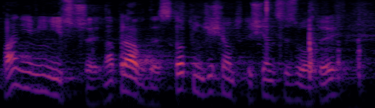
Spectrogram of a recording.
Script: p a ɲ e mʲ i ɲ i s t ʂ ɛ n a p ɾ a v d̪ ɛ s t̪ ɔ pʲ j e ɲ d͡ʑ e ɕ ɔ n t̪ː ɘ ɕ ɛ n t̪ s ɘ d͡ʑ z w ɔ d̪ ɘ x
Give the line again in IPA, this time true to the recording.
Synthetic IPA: p a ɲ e mʲ i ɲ i s t ʂ ɛ n a p ɾ a v d̪ ɛ s t̪ ɔ pʲ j e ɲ d͡ʑ e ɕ ɔ n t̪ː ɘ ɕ ɛ n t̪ s ɘ z w ɔ t̪ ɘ x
